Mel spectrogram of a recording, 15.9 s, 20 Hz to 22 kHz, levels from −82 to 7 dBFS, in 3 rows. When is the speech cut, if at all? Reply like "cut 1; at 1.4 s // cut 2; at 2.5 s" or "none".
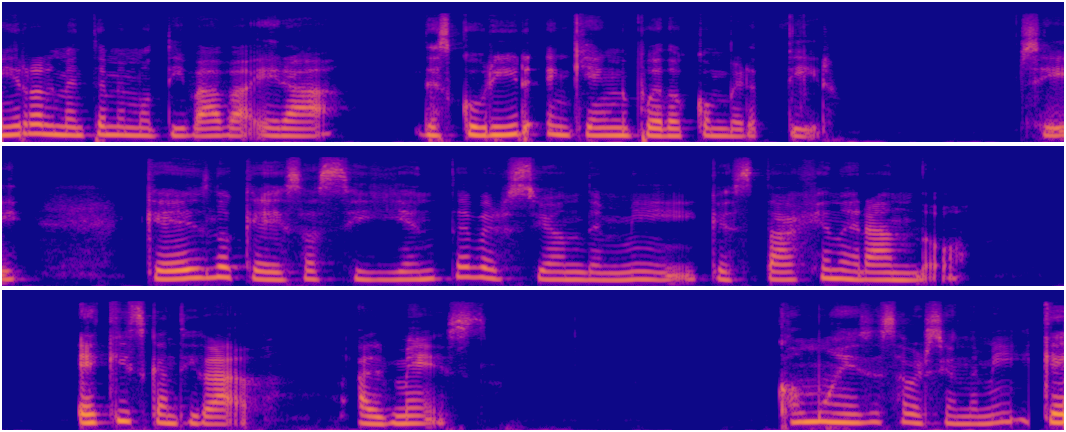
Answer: none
